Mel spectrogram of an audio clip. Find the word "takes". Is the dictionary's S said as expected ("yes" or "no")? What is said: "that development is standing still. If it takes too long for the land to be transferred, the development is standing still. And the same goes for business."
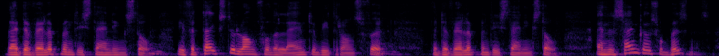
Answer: yes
